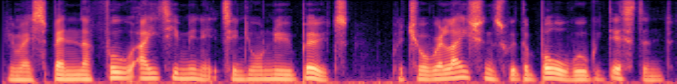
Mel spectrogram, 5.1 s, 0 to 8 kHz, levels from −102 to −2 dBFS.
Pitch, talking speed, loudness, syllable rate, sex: 120 Hz, 235 wpm, -18 LUFS, 5.6 syllables/s, male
